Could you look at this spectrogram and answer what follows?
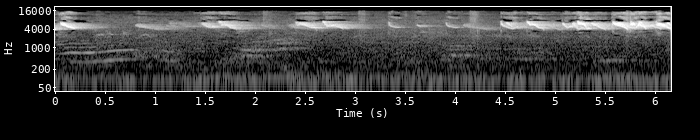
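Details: Vietnamese keepers' white-eye singing khuyên líu: high slurred chirps start spaced and soft, then build into a dense, louder warble toward the end. Softer lower whistles from other birds in the background.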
